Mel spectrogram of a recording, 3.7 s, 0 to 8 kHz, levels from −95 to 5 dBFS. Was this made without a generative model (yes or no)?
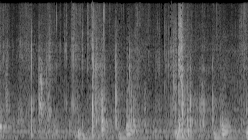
yes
